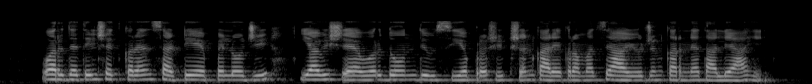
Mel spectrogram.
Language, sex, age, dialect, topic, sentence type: Marathi, female, 31-35, Standard Marathi, agriculture, statement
